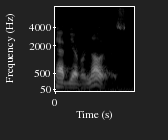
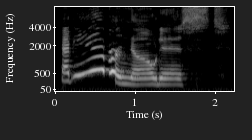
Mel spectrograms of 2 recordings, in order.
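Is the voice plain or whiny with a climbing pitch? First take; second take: plain; whiny. First: It is said in a plain, even voice. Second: It is said whiny, with the pitch climbing up. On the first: The speaker calls it wrong. "isn't just" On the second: The speaker calls it right. "You got to have that little whine, that little climb up the ladder"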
